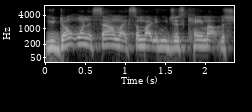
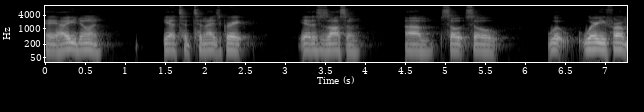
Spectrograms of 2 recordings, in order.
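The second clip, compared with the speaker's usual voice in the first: dull, lifeless, flat, monotone chat; 7 semitones lower, 5 dB quieter than usual. Retelling how many guys talk to women: imitating a dull, emotionless guy. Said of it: "this is how they talk".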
